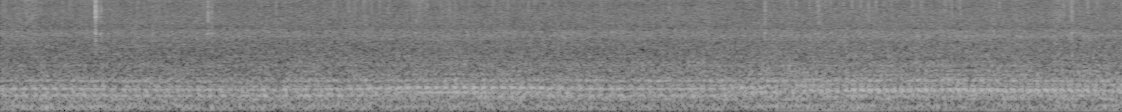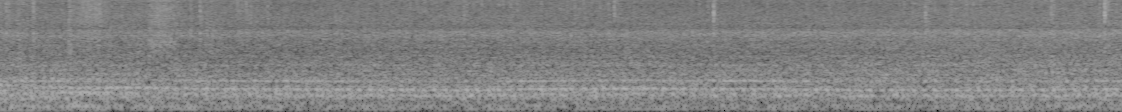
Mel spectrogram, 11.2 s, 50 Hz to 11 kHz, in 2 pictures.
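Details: Nissan Cube, registered December 2005, 7 years 8 months old at 51,000 km, driving: steady mid-pitched whine over road noise that drifts slightly with speed; CVT suddenly began making noise, repair quoted at major cost.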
